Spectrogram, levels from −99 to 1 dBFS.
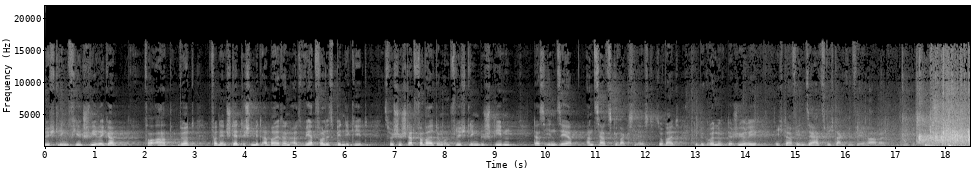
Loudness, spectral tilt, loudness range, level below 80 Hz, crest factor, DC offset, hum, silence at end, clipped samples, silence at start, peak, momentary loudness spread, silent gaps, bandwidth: -25 LUFS; -5 dB/octave; 4 LU; -42 dBFS; 20 dB; under 0.1%; none; 0 s; under 0.1%; 0 s; -4 dBFS; 13 LU; none; 17 kHz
